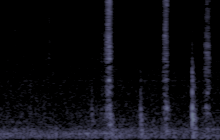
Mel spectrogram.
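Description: Near silence, with a few faint, short ticks about a second in and near the end.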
